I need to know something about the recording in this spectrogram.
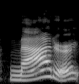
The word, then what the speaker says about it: matter: 모음과 모음 사이에 자음이라는 T가 들어가면요. 발음이 조금 약화됩니다. 요거는 하나의 발음의 법칙 중에 하나가 있으니까 요거는 여러분들이 꼭 체크해 두시고요. matter 이라고 있습니다.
